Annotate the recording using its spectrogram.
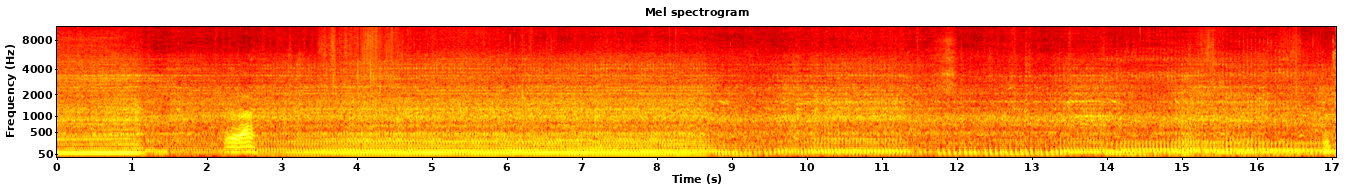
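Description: TVS Apache RTR motorcycle's single-cylinder engine running at low road speed. Its note drops about a second in and picks up again a couple of seconds later.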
